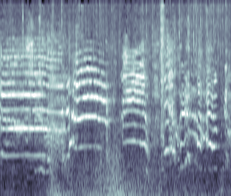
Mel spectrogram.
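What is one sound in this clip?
A fire bursts into flames with a loud whoosh.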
